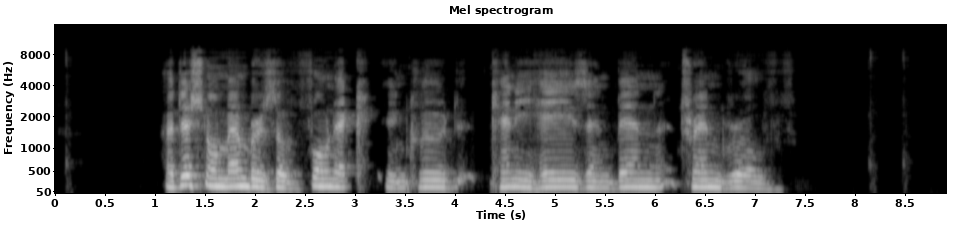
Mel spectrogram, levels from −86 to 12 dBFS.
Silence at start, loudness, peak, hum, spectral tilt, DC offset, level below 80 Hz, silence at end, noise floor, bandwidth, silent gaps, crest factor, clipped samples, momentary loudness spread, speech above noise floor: 1.1 s; -17 LUFS; -2 dBFS; none; -7 dB/octave; under 0.1%; -62 dBFS; 1.65 s; -64 dBFS; 8 kHz; none; 16 dB; under 0.1%; 13 LU; 47 dB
